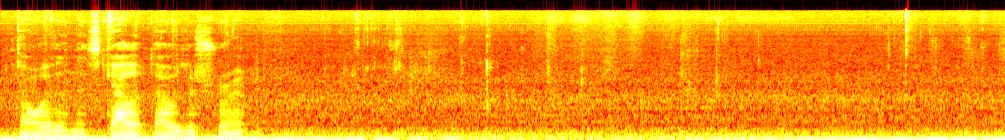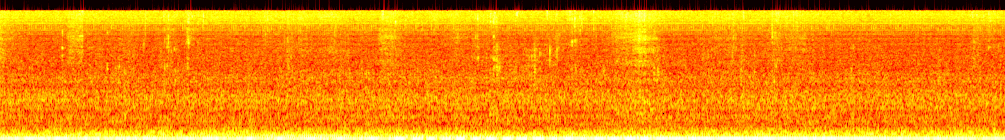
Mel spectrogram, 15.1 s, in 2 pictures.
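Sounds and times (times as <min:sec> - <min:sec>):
low hum: 0:00.0 - 0:15.0
person chewing food: 0:00.0 - 0:15.0
wet mouth clicks: 0:02.6 - 0:04.5.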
